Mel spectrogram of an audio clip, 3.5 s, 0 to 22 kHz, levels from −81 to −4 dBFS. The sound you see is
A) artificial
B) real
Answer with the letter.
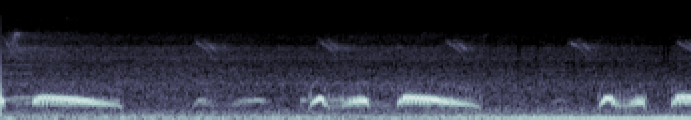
B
